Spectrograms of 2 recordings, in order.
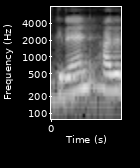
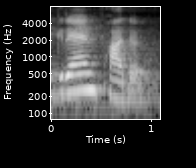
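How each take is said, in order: First: The d sound is clearly pronounced. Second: The d sound is left silent. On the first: The speaker calls it wrong. "ग्रैंडफादर नहीं होता है" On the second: The speaker calls it right. "ये होता है ग्रैंडफादर"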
